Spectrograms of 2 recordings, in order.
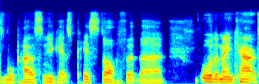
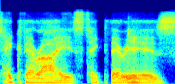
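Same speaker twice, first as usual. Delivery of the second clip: put-on snake-like hissing voice, lower pitch; 4 semitones lower than usual. Quoting a villain's order from the episode: snake-like Vanek voice. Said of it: "like a snake talking to you".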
